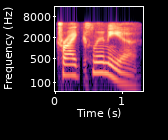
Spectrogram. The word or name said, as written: triclinia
